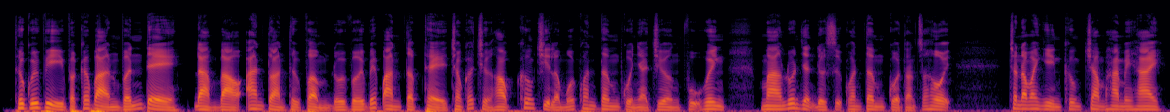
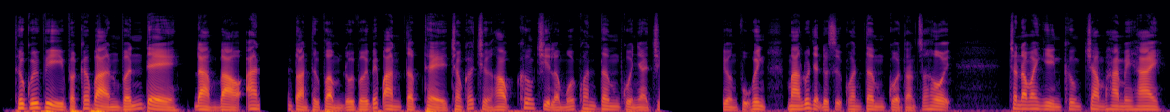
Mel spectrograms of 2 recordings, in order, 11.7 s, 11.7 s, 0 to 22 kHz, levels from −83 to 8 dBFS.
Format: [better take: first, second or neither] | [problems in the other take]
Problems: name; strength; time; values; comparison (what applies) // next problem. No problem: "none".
first | audio freezing; at 2.5 s and at 6.5 s for 0.5 s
